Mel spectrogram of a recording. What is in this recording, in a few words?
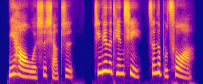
fishspeech stream, 本地TTS; 小智AI服务端; 低延迟小智AI服务端搭建-本地TTS篇：fishspeech流式推理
